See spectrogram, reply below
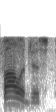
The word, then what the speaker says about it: ufologist: Is it UFologist? Is that how it's pronounced? It's the ufologist. The ufologist. Okay, okay, okay.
